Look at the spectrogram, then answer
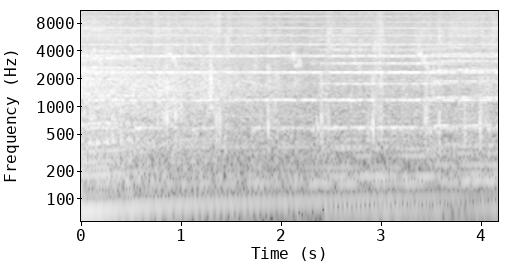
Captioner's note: engine starts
